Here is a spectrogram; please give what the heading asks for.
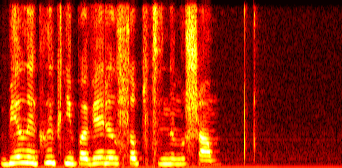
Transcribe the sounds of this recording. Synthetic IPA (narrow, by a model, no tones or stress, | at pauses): bʲe̞lˠɨjklˠɨknʲɪpɐvʲeɾʲɪlˠsopst̪vʲɪnːɨmʊʂam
